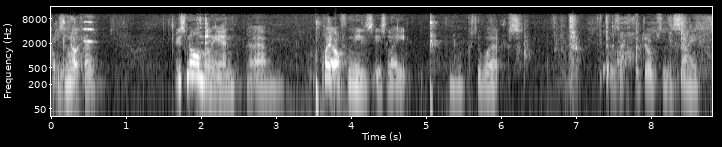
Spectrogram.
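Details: Adult woman speaking; Normal speech.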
